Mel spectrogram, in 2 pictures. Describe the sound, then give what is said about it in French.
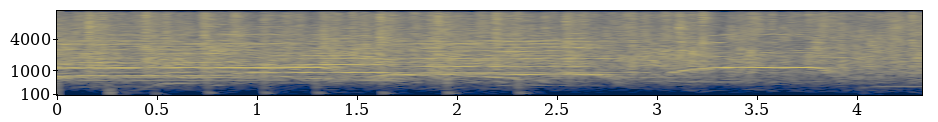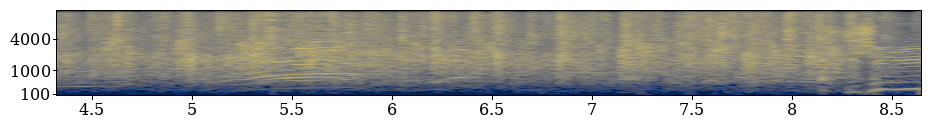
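An audience bursts into sustained applause with loud cheers and whoops as the second guest, a judge, is introduced; a dense wash of clapping and shouting voices throughout, with some excited calls rising above the noise. “Faites un maximum de bruit pour notre deuxième invité, notre juge”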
